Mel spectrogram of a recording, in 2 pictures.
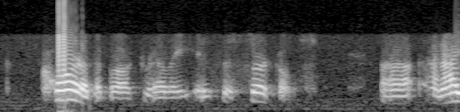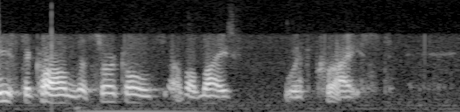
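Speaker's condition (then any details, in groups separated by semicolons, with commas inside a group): Essential tremor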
